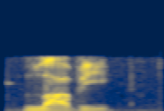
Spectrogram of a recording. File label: "lavi", esperanto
